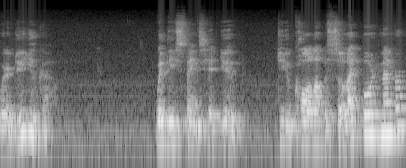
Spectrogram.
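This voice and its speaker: A man with a high pitch talks at a fairly slow pace, his pitch swinging very widely. He leaves long, frequent pauses, and the room echo is audible. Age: 70s. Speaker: retired pastor. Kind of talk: speech to a political meeting. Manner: animated.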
